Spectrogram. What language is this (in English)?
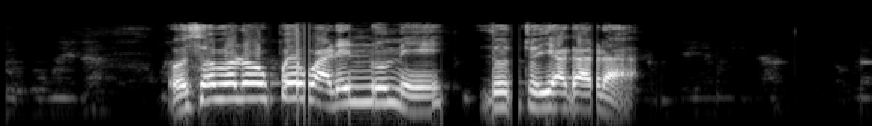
Ganda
